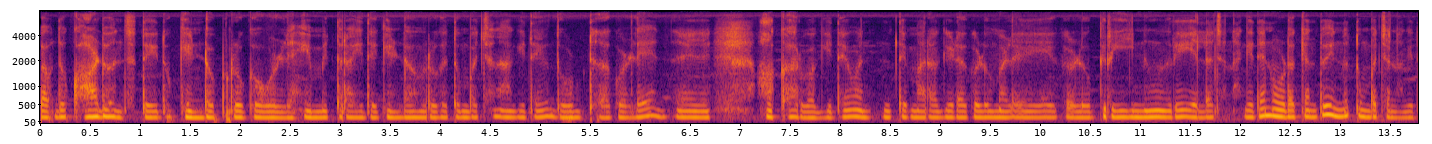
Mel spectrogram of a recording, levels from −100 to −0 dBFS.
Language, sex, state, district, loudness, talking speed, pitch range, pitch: Kannada, female, Karnataka, Mysore, -26 LUFS, 115 wpm, 160-170 Hz, 165 Hz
